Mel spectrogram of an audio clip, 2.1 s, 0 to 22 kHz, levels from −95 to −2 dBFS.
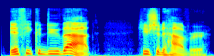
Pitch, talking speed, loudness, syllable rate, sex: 140 Hz, 250 wpm, -22 LUFS, 5.8 syllables/s, male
